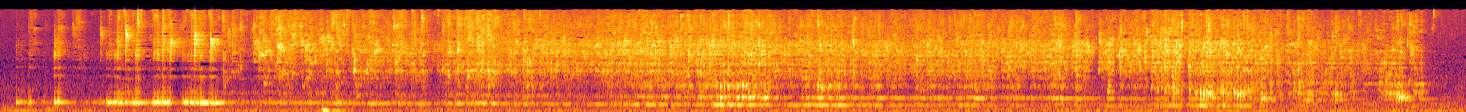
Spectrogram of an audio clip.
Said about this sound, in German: So, wir sind wieder da und haben nur eben eine Flasche Wasser geholt. So, dann lasse ich mal die Schale hier ausrichten. Genau, wir gießen einfach Wasser rein.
